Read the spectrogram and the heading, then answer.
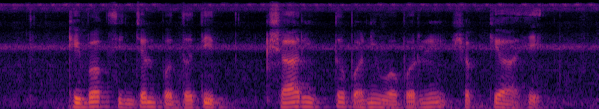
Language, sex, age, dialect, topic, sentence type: Marathi, male, 31-35, Varhadi, agriculture, statement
